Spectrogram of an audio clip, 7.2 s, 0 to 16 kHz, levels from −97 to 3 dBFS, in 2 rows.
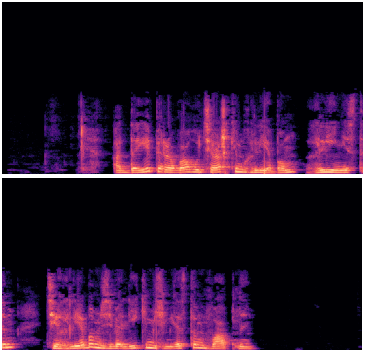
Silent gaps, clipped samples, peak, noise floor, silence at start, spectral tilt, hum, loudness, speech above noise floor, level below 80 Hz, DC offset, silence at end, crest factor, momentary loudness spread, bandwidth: none; under 0.1%; -2 dBFS; -86 dBFS; 0.8 s; -6.5 dB/octave; none; -15 LUFS; 72 dB; -48 dBFS; under 0.1%; 1.1 s; 14 dB; 11 LU; 7.6 kHz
